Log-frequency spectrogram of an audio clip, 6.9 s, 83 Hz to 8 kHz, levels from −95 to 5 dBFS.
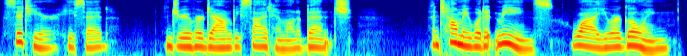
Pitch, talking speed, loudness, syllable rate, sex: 180 Hz, 200 wpm, -18 LUFS, 5.2 syllables/s, female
